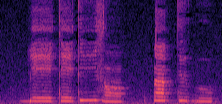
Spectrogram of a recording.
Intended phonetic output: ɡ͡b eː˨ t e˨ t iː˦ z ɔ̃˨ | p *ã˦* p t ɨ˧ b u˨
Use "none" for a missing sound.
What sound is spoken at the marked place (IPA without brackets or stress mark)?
ã˦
